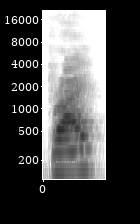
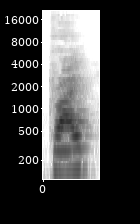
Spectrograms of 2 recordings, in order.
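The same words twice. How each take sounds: The two takes are said the same way.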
